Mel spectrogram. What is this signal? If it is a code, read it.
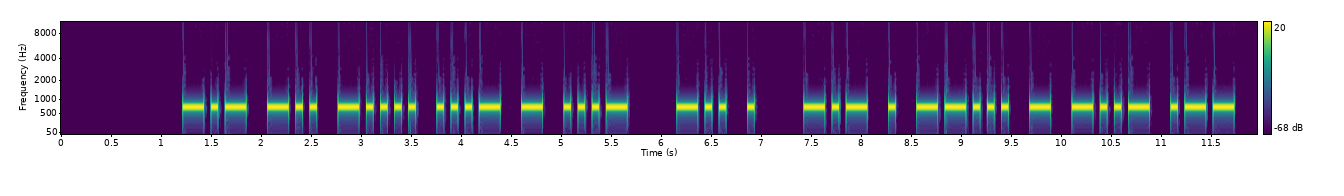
Morse code, heard as a keyed tone, about 17 wpm, 700 Hz. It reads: KD6VTV DE KE7TXW
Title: USA Callsign DE Callsign 17wpm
